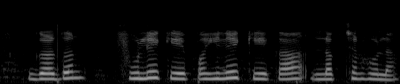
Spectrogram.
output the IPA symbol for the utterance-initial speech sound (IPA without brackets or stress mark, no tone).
ɡ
